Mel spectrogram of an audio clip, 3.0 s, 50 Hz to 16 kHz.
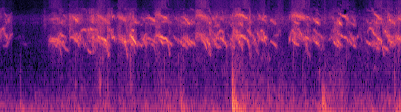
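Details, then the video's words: Freshly hatched chicks, day four after incubation, of Sultan, Golden Sebright, Cochin and booted breeds, chirping in a loud shrill cluster of fast overlapping peeps, with a couple of dull knocks underneath. "Chicks hatched from the incubator- Day 4 - Tatlı Civcivler - Cute chicks🐥- كتاكيت"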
